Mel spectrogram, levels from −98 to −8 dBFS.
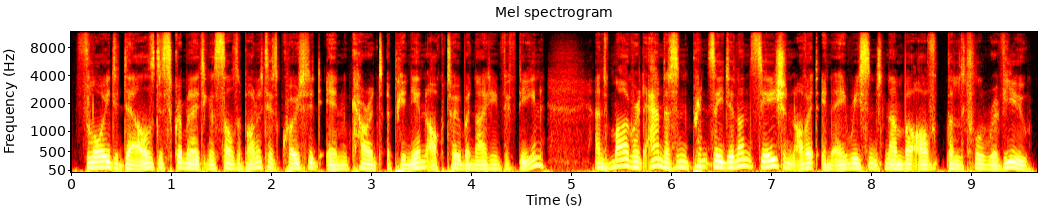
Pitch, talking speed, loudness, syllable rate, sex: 110 Hz, 185 wpm, -17 LUFS, 6.3 syllables/s, male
